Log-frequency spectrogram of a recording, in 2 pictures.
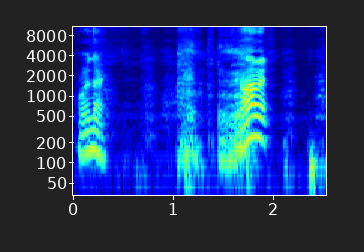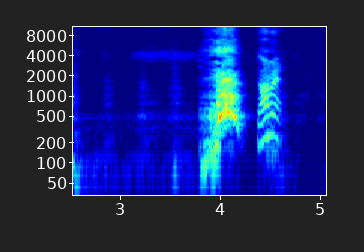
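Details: Bis, a Golden Retriever kept indoors, barks on and on in delight at the prospect of fish-sausage snacks. Several loud barks come in two bursts, some rising in pitch, with brief pauses and faint room sounds between.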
